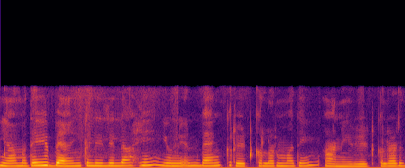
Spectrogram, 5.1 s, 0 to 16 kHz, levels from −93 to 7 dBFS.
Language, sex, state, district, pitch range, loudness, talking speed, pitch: Marathi, female, Maharashtra, Pune, 245-275 Hz, -19 LUFS, 155 wpm, 255 Hz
